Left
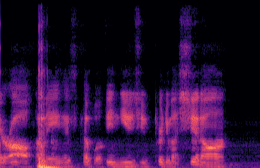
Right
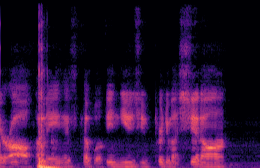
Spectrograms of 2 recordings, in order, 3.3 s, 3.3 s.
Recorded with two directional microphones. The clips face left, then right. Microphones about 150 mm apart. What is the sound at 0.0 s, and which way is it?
Speech, 35° right (ahead or behind).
